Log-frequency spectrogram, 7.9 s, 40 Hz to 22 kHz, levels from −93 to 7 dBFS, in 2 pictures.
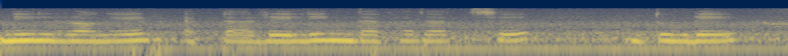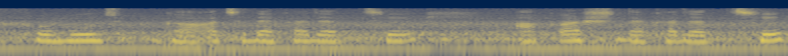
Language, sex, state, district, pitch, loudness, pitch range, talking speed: Bengali, female, West Bengal, Kolkata, 230 Hz, -17 LUFS, 220-240 Hz, 115 wpm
